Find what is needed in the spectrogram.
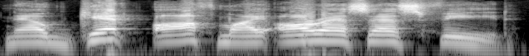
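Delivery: loud, high yell at the assistant; angry outburst. Acted. Comic yelling at his assistant to shut up, loud angry outburst. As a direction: blow up and shout him down.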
